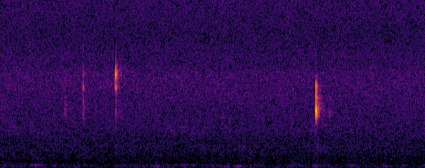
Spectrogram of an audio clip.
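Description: Near silence broken by two faint, sharp computer mouse clicks, one about a second in and a louder one about three seconds in.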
